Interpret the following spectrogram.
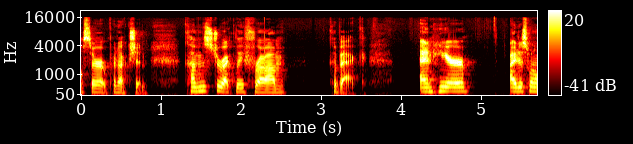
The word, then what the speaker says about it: Quebec: I always called it Quebec, like Quebec, pronouncing the U.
